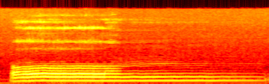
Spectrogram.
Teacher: Last में म इसकी गुंज रह जाती है।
